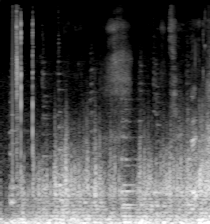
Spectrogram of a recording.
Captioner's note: inhales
